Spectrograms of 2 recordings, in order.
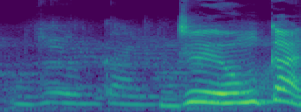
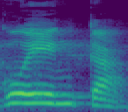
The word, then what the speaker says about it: গোয়েঙ্কা: জয়ঙ্কা না, গোয়েঙ্কা। গোয়েঙ্কায় তো আমরা করিনি বাবা তোমাকে। গোয়েঙ্কায় করিনি তো। তো অন্য স্কুলে। হুম, না না, ওটাও বড় স্কুল। আগে উচ্চারণটা তো ঠিক করে কর। গোয়েঙ্কাকে বলছিস জোয়েঙ্কা।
